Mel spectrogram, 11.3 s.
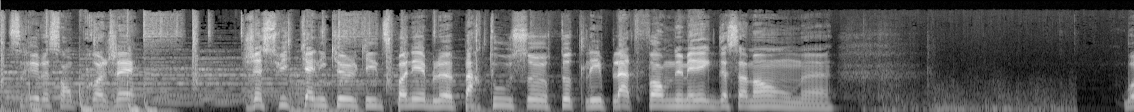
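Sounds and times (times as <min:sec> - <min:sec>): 
speech: 0:00.2 - 0:01.6, 0:02.4 - 0:08.5
thunder rumbling: 0:08.9 - 0:10.8.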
